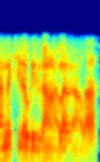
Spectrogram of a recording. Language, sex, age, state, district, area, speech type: Tamil, male, 18-30, Tamil Nadu, Sivaganga, rural, conversation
